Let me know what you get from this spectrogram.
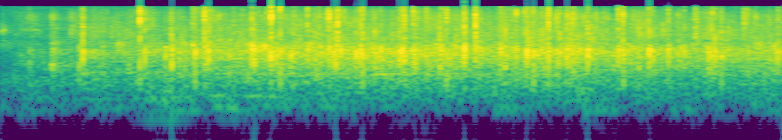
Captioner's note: audience applauds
